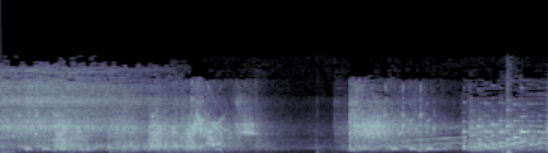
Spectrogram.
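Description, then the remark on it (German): Rapid bursts of sharp, crackling video game gunfire, loud, fill the air in two dense volleys separated by a brief lull. “Ups, noch bin Schüsse.”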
